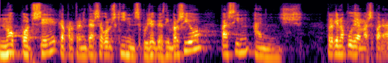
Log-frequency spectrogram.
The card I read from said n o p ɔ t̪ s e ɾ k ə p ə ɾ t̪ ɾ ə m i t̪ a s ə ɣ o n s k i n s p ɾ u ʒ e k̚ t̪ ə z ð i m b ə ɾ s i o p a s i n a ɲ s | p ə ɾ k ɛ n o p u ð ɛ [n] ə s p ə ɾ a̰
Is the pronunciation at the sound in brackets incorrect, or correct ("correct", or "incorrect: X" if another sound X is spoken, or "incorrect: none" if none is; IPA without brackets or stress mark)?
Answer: incorrect: m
